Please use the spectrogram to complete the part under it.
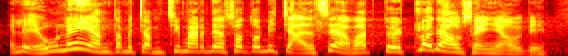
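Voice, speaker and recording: A man's voice: high-pitched, animated, very fast, a bit bright. A man performing stand-up comedy on stage, telling stories and acting out both sides of the conversations in them. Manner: acts out both sides of dialogues in his stories. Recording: long hall reverb from an auditorium.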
